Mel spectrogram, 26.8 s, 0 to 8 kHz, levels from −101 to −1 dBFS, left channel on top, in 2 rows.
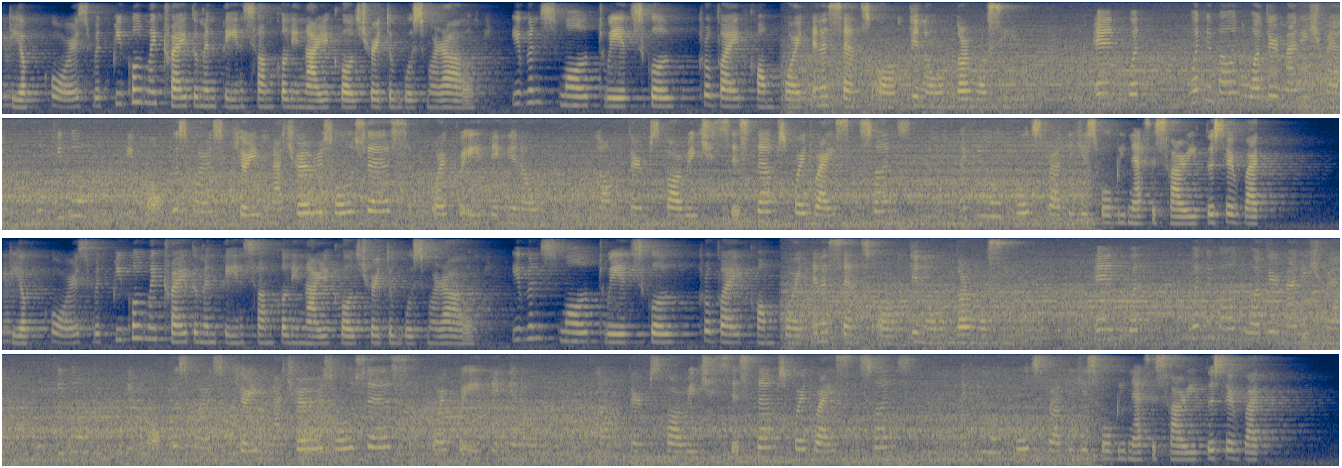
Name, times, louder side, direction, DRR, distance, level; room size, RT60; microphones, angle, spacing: voice 1, 0.0-4.8 5.1-10.2 10.4-10.7 10.9-11.4 11.9-13.4 13.7-18.8 19.3-25.9, left 5 dB, 25° left, 10 dB, 0.6 m, -30 dB
sound 1, 7.8-19.5, right 1 dB, 30° right, 3.3 m, -34 dB
sound 2, 12.9-24.3, left 4 dB, 70° left, 1.3 m, -35 dB
9.2 x 7.5 x 8.1 m, 0.93 s
head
